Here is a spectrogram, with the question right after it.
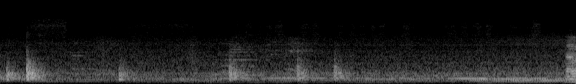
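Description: A pen scratches across paper in short strokes and taps while ruling a table of forces and moments, close and fairly loud, with pauses between lines.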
